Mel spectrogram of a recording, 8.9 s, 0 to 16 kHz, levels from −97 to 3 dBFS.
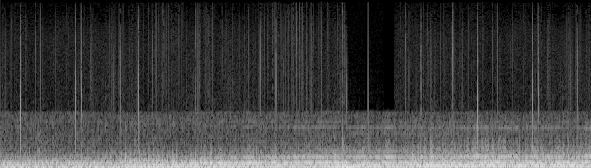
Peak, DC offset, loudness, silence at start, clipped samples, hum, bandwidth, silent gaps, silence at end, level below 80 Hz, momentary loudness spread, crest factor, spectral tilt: -2 dBFS; 6%; -19 LUFS; 0 s; under 0.1%; none; 9.2 kHz; none; 0 s; -18 dBFS; 7 LU; 12 dB; -9 dB/octave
